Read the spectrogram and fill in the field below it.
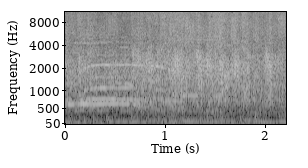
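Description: A crowd applauding steadily for a couple of seconds, a dense, even wash of clapping at constant loudness, with a brief high tonal cheer or whistle riding over it at the start.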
